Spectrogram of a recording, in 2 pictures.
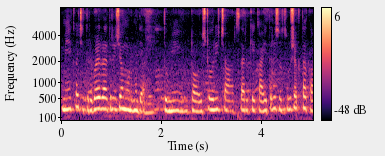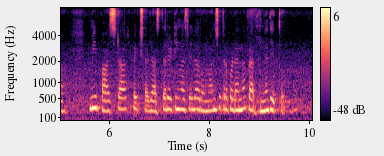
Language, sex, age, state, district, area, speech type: Marathi, female, 18-30, Maharashtra, Ratnagiri, rural, read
